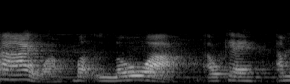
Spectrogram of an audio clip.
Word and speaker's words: loa: I'm used to it being pronounced Loa, L-O-A. I mean, well, the reading L-O-A, but it looked exactly like an I, a W, and an A.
